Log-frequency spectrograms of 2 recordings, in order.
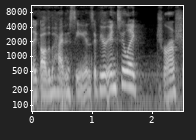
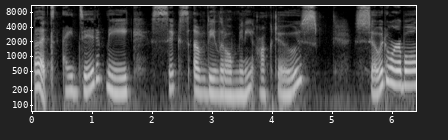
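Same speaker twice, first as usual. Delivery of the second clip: hushed, quieter voice; 5 dB quieter than usual. Checking in late at night with viewers, speaking quietly. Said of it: "I'm trying to be quiet".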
